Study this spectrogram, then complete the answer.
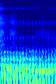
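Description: A pet dog at home growls low and steady at another dog it has spotted outside the window, a close, continuous rumble with no voices over it.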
